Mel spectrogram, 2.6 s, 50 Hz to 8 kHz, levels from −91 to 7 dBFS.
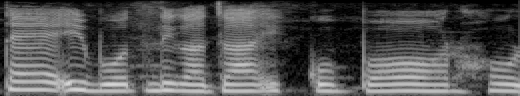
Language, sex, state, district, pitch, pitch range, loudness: Chakma, female, Tripura, Dhalai, 210 Hz, 205-225 Hz, -16 LUFS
